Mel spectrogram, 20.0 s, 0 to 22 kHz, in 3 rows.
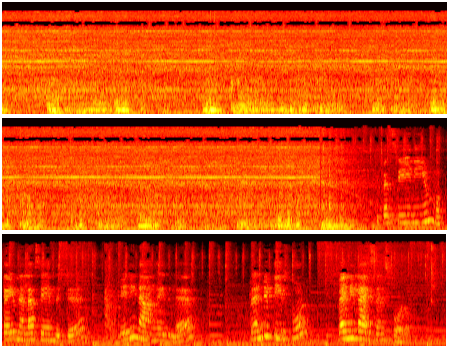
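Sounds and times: electric hand mixer whining: 0:00.0 - 0:12.4.

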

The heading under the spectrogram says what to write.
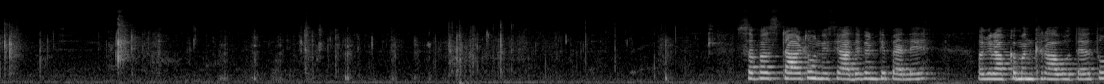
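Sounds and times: biscuit packet rustling: 0:00.0 - 0:02.0, 0:02.8 - 0:07.0
biscuit crunching: 0:00.0 - 0:07.3.

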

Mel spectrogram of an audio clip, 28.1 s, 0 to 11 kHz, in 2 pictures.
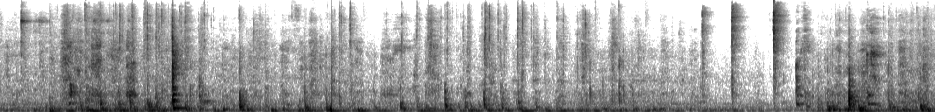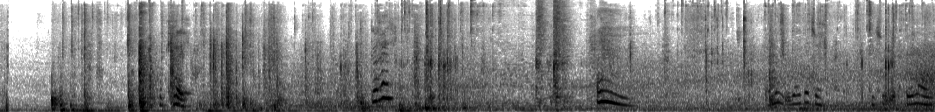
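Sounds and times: dog panting and whimpering: 0:00.7 - 0:10.5, 0:22.9 - 0:28.0.

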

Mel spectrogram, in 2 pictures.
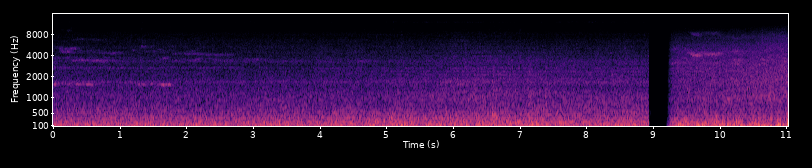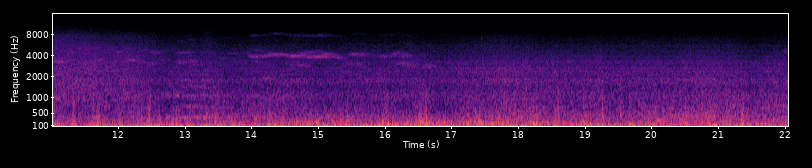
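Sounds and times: high-pitched wheel squeal: 0:00.0 - 0:03.2, 0:11.9 - 0:16.8
train wheels rumbling on rails: 0:00.0 - 0:22.0.

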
